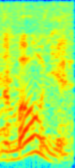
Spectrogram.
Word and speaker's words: pneumonia: That's pneumonia. That's how you spell it with a P.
